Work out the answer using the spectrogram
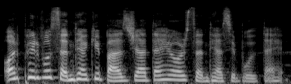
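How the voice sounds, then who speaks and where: A woman's voice: mid-range voice, sing-song, brisk, no room sound, soft background music. A woman delivering scripted narration of a horror story as its storyteller.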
